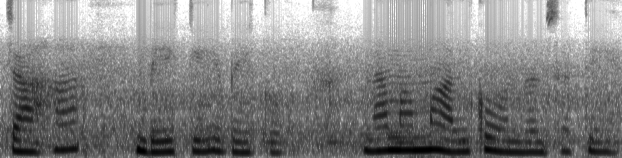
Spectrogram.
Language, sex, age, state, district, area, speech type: Kannada, female, 30-45, Karnataka, Kolar, urban, spontaneous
